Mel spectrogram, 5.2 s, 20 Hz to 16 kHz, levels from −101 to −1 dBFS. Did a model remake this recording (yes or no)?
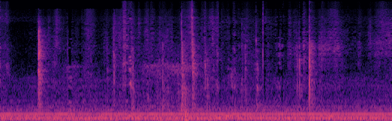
no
